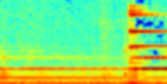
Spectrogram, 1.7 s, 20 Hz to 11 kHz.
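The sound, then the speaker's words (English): A quiet long case clock chiming in a house, striking five for 5 o'clock: a bell tone hangs and rings on, then a fresh bright strike sounds near the end, over a soft low hum with no voices. “That's just the long case clock. I'll wait till it finishes chiming.”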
